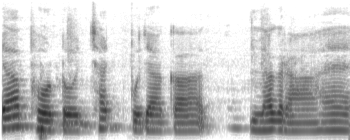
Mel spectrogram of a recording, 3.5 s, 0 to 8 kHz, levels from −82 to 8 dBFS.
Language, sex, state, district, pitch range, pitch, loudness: Hindi, male, Jharkhand, Deoghar, 135-170 Hz, 145 Hz, -20 LUFS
